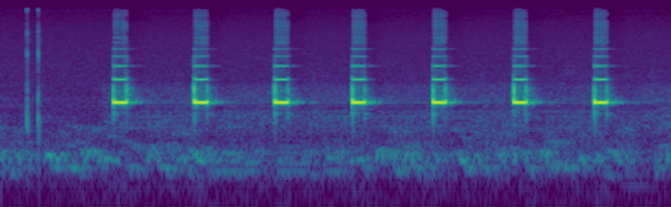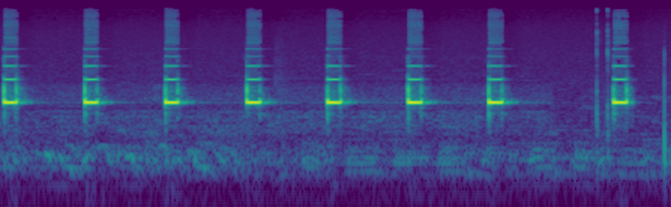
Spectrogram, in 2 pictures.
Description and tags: Sound of a monitor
